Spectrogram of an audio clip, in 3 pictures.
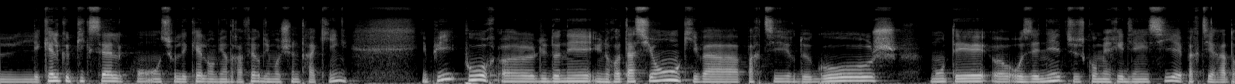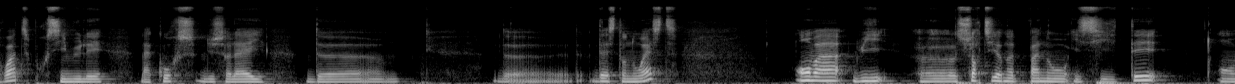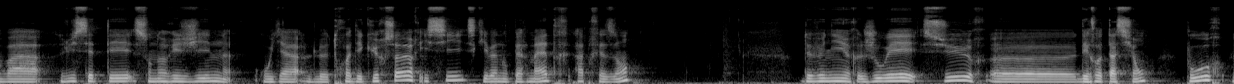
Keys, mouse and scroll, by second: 0.3-1.6 scroll up 2, 2.3 scroll down 1, 6.1-6.7 scroll down 2, 6.8-10.1 scroll down 1, 21.9 n, 22.6 n, 23.3 t, 25.3 click, 27.3 click, 29.0 scroll up 2, 29.7 middle click, 30.5 shift+middle click, 31.8 n.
